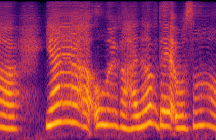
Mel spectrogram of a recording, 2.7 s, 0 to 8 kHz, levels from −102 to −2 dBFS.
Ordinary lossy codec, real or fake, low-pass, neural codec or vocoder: none; fake; none; codec, 16 kHz, about 1 kbps, DyCAST, with the encoder's durations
